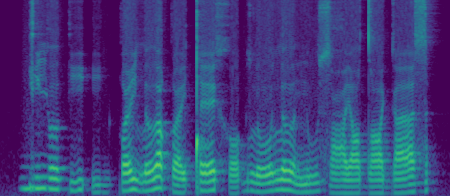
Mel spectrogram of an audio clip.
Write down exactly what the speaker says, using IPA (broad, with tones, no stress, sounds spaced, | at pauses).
ɡ i˥ j ɤ˥ k i˧˥˧ ʔ i˨ ɡ qʷ i˧˥˧ l ɤ˧˥˧ qʷ e˨ ǃ ɛ˧˥ x ɔ˩˥ ɡ l o˧˥ l ɤ˥˨ n u˧˥ z ʕ ɛ˨ dˤ ɛ˨ ɡ a˧˥ z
